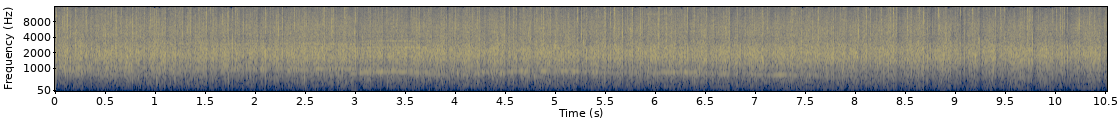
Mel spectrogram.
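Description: Arena audience applauding steadily after an ice dance performance.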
